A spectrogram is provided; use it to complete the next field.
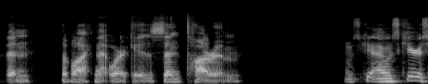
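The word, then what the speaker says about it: Zhentarim: goes by other than the Black Network is Zentarum. I was curious how you were going to pronounce it. I assume it's Zentarum.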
